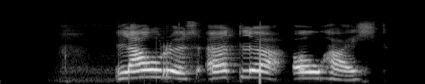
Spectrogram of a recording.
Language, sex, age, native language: Icelandic, female, 7, German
